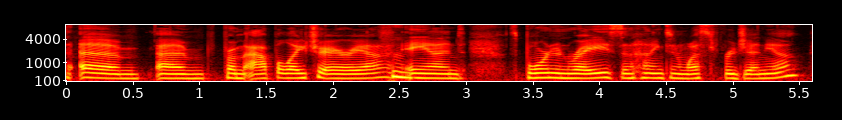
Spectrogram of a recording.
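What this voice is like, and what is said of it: West Virginia Appalachian accent. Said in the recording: “I am from West Virginia, which I think is very noticeable from the accent.”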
